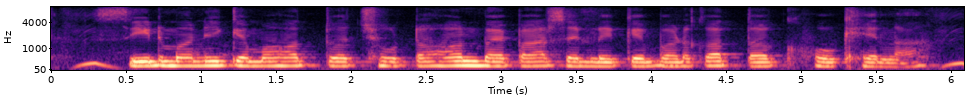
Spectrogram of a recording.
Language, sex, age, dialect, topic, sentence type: Bhojpuri, male, 18-24, Southern / Standard, banking, statement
